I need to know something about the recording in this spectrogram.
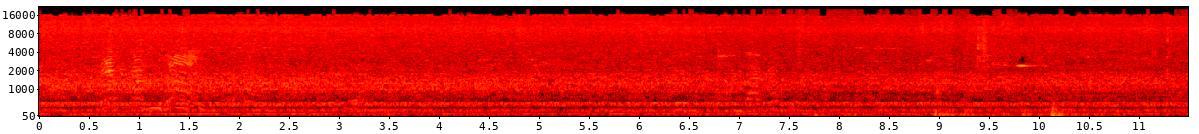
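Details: Swarm of honey bees gathering on a walk-in door; steady droning buzz with a low constant hum beneath, a few faint chirps and soft thumps toward the end.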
